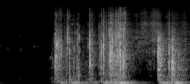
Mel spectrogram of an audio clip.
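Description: A deck of cards being shuffled, a fast crackling riffle of papery flicks that starts abruptly after a brief silence and continues in dense bursts until the end.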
